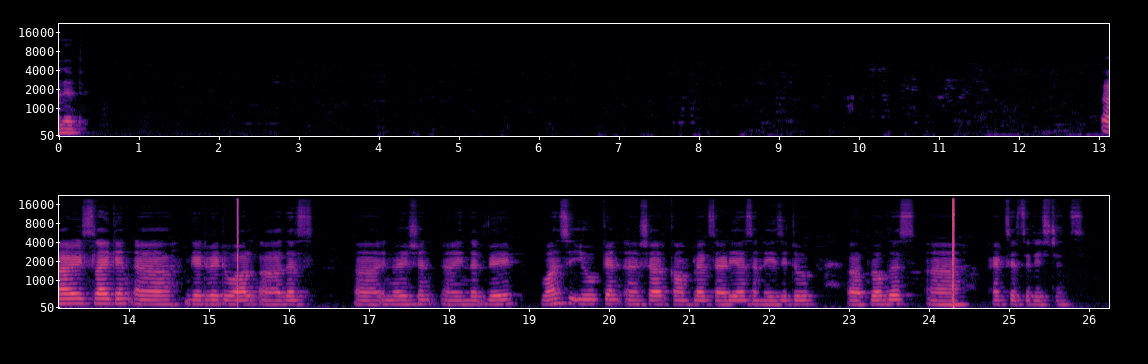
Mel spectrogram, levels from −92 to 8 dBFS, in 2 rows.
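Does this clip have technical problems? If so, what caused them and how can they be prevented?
Yes. A harsh, loud burst of digital noise cuts through the speech at 15.35 s, and another at 24.29 to 24.31 s. This is an uninitialised buffer: a block was played before any audio was written into it, so leftover memory came out as samples. The first burst's length fits a 512-sample buffer and the second fits a 1024-sample buffer. To prevent it, zero-fill every buffer on allocation and output silence until real audio is ready.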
